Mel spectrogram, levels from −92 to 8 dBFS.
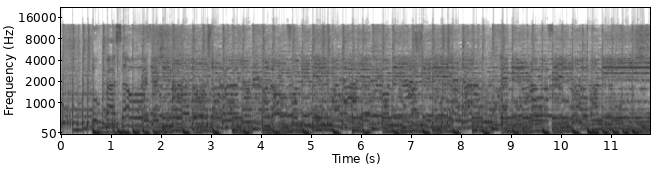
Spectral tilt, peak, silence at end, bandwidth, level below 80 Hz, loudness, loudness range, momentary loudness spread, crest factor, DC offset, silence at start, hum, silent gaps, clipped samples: -4.5 dB/octave; 0 dBFS; 0 s; 13.5 kHz; -14 dBFS; -9 LUFS; 0 LU; 2 LU; 8 dB; under 0.1%; 0 s; none; none; 0.7%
